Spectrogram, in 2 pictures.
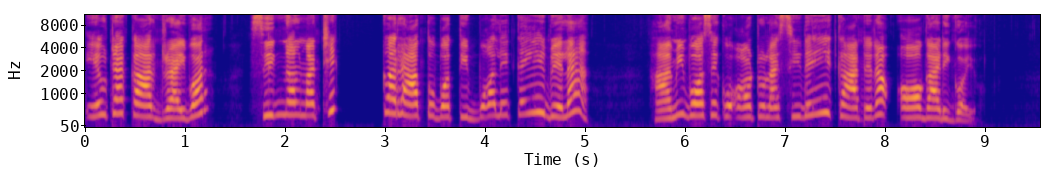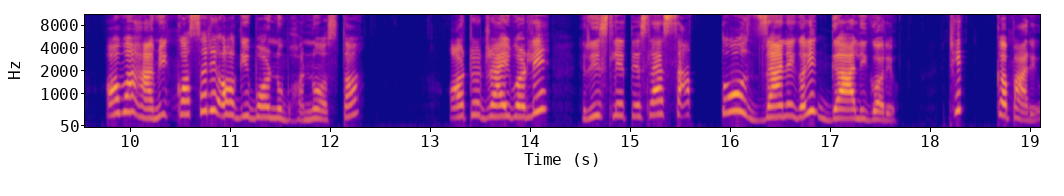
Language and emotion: Nepali, angry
